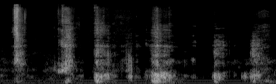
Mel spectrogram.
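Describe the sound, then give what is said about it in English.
Loud, crisp crunching of seasoned, burnt orangish red lentil bean tomato crisps being chewed, a run of about six sharp bursts in an uneven rhythm with brief pauses between bites and no talking. “See what the crunch factor is.”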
